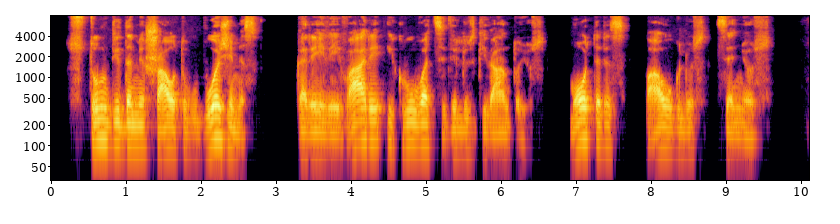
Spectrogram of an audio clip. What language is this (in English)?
Lithuanian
